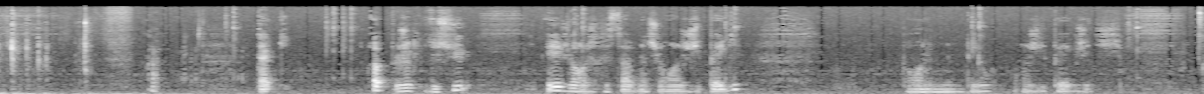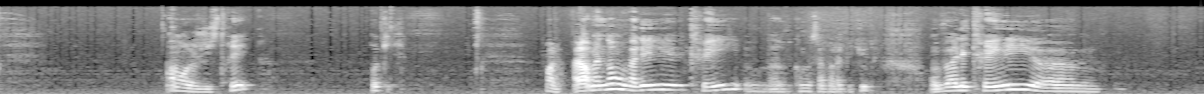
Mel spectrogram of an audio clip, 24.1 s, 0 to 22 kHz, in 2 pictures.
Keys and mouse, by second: 0.0-1.3 typing, 2.3 click, 5.8 click, 7.3 click, 9.8 click, 11.3 click, 13.7 click, 15.9 click.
